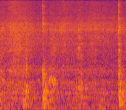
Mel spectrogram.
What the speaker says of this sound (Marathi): त्या कढईतच गरम करतो आणि घालतो भातावर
